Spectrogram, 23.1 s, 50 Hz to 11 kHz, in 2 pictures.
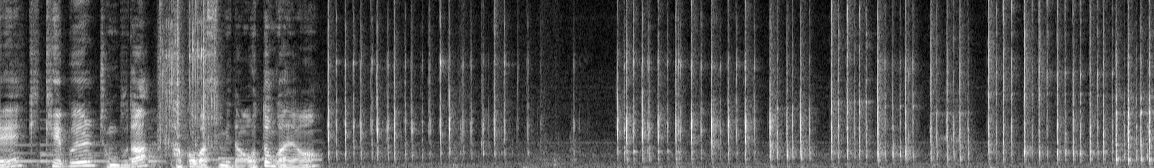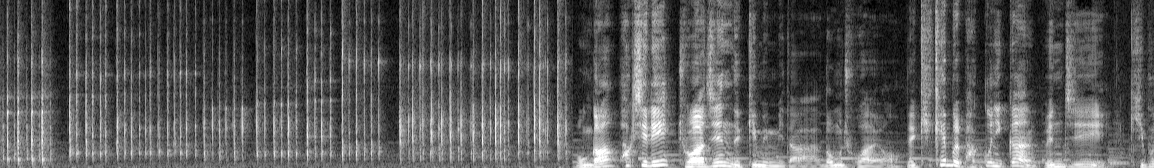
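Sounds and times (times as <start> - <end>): fast typing on mechanical keyboard: 3.2 - 17.3.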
